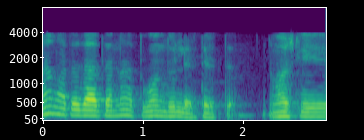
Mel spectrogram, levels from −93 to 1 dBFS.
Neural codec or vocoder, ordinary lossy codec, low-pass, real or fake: none; AAC, 16 kbps; 7.2 kHz; real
